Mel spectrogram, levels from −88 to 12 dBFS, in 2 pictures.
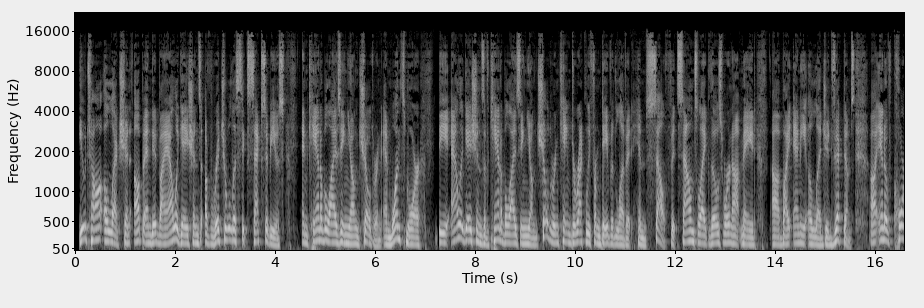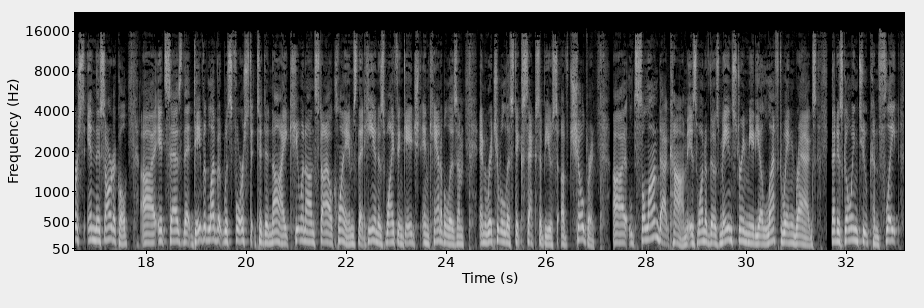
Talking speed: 160 wpm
